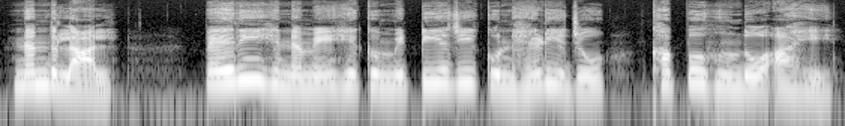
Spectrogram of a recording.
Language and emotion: Sindhi, neutral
